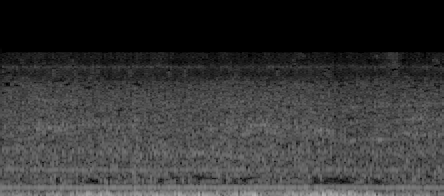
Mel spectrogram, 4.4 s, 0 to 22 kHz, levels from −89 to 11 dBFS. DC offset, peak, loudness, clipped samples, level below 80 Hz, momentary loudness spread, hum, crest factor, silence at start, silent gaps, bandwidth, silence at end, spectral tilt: under 0.1%; -18 dBFS; -36 LUFS; under 0.1%; -36 dBFS; 4 LU; none; 14 dB; 0 s; none; 7.6 kHz; 0 s; -5.5 dB/octave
